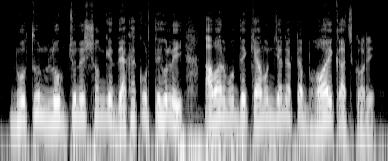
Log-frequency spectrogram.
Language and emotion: Bengali, fearful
